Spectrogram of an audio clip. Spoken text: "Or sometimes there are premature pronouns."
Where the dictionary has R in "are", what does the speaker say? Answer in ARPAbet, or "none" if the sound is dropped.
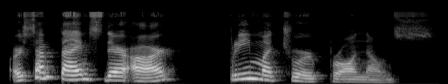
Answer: R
